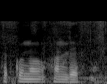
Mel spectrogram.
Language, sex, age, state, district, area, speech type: Assamese, male, 60+, Assam, Udalguri, rural, spontaneous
